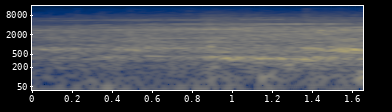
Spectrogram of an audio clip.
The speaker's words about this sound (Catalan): I aquesta és la reacció, crits en contra de la directiva i xiulets eh, generalitzats de tot l'estadi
